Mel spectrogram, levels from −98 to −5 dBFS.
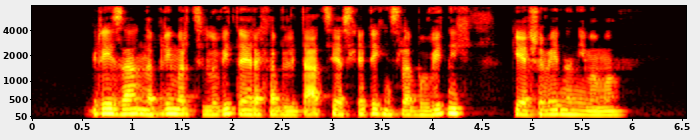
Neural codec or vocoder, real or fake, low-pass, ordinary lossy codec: none; real; none; none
